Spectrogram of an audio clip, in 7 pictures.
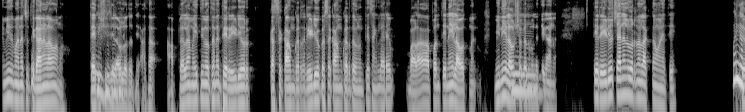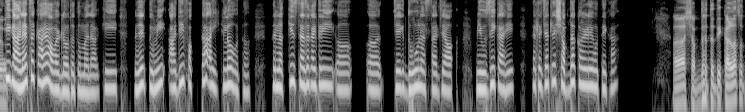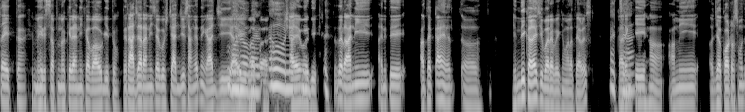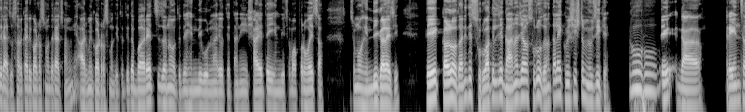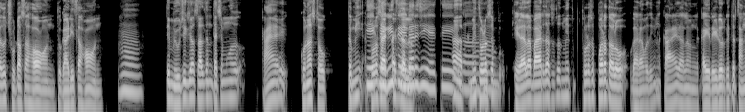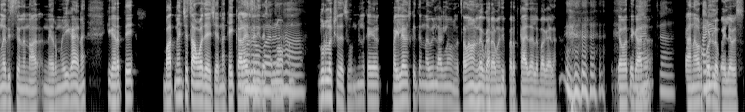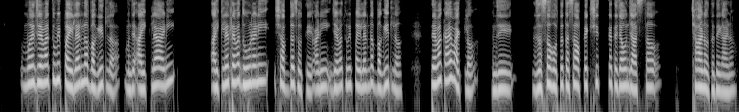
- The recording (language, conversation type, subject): Marathi, podcast, तुम्हाला बालपणीची आठवण जागवणारं कोणतं गाणं आहे?
- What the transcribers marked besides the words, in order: tapping; other background noise; in English: "म्युझिक"; laughing while speaking: "शब्द तर ते कळलाच होता एक, तर"; in Hindi: "मेरे सपनो की रानी कब आओगी तूम"; chuckle; in English: "म्युझिक"; in English: "म्युझिक"; chuckle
